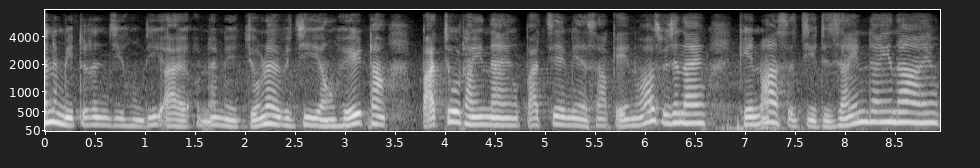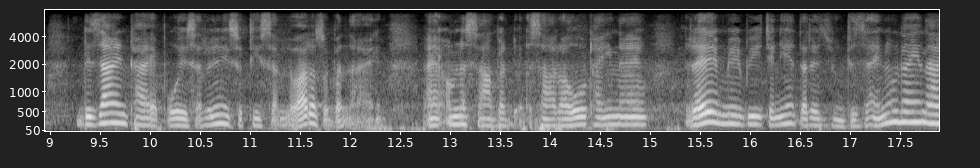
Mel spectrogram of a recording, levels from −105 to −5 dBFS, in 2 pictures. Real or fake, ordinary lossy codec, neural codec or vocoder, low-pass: fake; none; codec, 16 kHz in and 24 kHz out, 2.2 kbps, FireRedTTS-2 codec; 7.2 kHz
